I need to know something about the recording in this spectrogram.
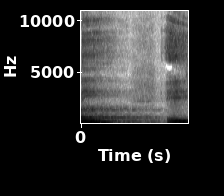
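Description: A solo voice singing a Bengali devotional song holds the last note of a line, fading away over about a second and a half, then starts the next line with a sung 'e' near the end.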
